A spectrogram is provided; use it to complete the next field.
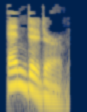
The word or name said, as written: endoderm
